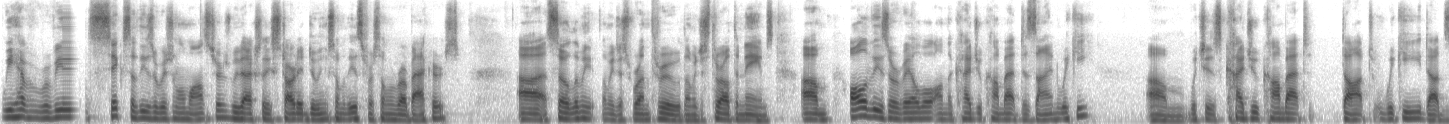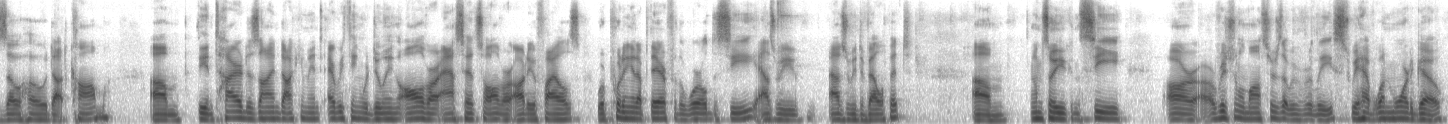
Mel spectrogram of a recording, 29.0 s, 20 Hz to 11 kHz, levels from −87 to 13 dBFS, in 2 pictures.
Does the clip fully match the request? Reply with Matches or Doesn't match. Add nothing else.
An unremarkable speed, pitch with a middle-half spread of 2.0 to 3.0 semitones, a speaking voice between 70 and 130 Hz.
Doesn't match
